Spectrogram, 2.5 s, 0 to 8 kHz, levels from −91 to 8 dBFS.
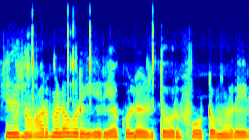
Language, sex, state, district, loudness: Tamil, female, Tamil Nadu, Namakkal, -12 LUFS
